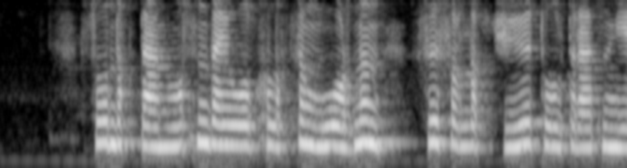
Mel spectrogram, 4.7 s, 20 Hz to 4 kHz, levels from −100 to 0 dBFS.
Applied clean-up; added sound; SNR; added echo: none; none; none; none.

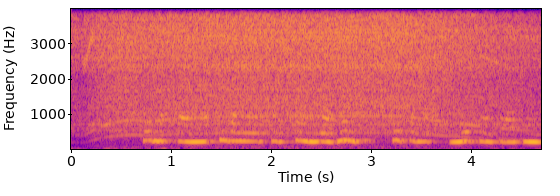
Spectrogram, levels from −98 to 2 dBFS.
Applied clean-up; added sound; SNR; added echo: none; Drill; -2 dB; reverberation time 0.5 s.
